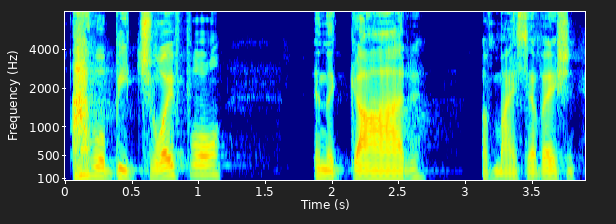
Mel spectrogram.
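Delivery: rising, sung-out preaching that builds then drops to a hush; preaching prayer. Acted. Preacher reads Habakkuk's prayer to the congregation, building then hushed.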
